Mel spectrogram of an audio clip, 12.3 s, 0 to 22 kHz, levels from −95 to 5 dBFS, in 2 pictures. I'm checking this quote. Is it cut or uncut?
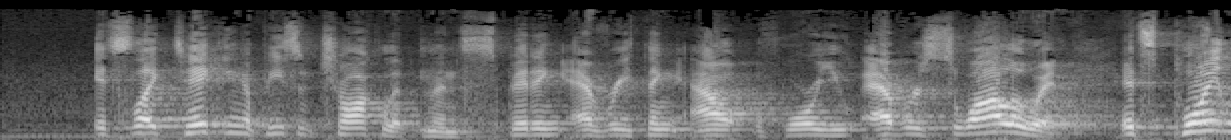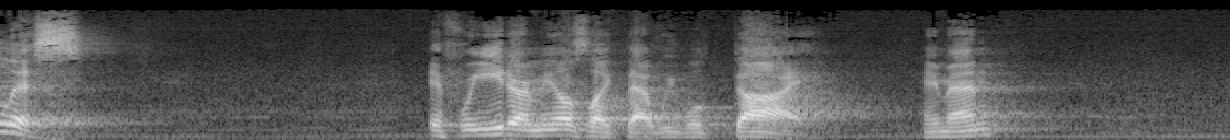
cut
